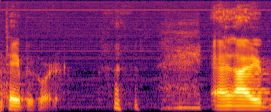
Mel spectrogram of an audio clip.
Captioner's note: chuckle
